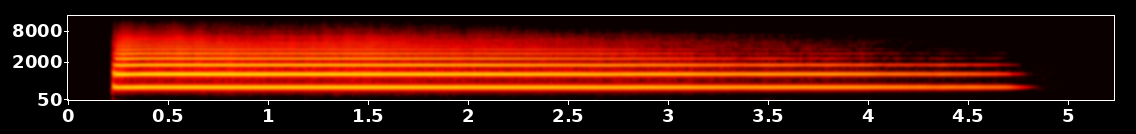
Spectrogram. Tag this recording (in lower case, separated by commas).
brass instrument, trumpet, music, musical instrument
